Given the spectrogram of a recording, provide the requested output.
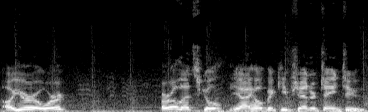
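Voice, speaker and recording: A man's voice: fairly high pitch, steady tone, normal speed, lo-fi sound. A man livestreaming as a sports commentator, switching between clipped announcer-style play calls and casual chat with viewers over music. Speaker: game streamer calling play-by-play.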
